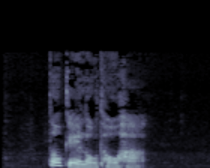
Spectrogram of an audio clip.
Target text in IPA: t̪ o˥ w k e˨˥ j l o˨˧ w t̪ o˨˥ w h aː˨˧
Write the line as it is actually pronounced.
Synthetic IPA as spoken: t̪ o˥ w k e˨˥ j l o˨˧ w t̪ʰ o˨˥ w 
